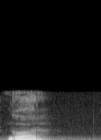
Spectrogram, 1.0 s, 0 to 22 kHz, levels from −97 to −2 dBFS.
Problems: none marked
